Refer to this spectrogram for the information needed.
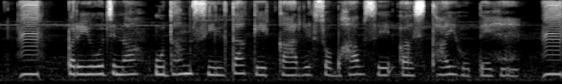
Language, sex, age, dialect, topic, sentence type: Hindi, female, 18-24, Kanauji Braj Bhasha, banking, statement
